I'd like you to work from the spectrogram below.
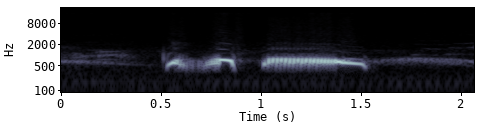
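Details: Decoy spotted dove, ground type, calling to lure and provoke other doves to sing back. Two quick swooping coos run straight into one long, level, slightly trembling coo, with softer cooing from another dove around it.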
